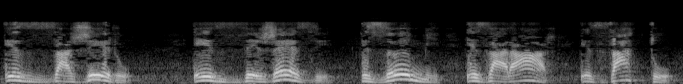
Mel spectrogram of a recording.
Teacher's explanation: o x pode ter um som do fonema Z eu grafo com o x Mas o que eu ouço é o som do Z Vejam o caso de exagero exegese exame exarar exato todos eles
